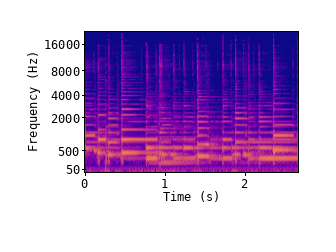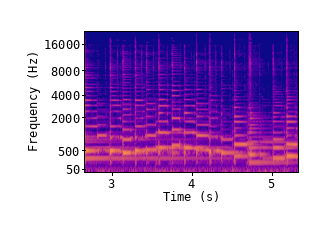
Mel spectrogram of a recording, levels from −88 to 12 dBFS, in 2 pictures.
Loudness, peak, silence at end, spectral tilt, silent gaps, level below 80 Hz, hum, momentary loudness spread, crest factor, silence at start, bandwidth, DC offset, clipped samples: -26 LUFS; -8 dBFS; 0 s; -4.5 dB/octave; none; -56 dBFS; none; 6 LU; 18 dB; 0 s; over 20 kHz; under 0.1%; under 0.1%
